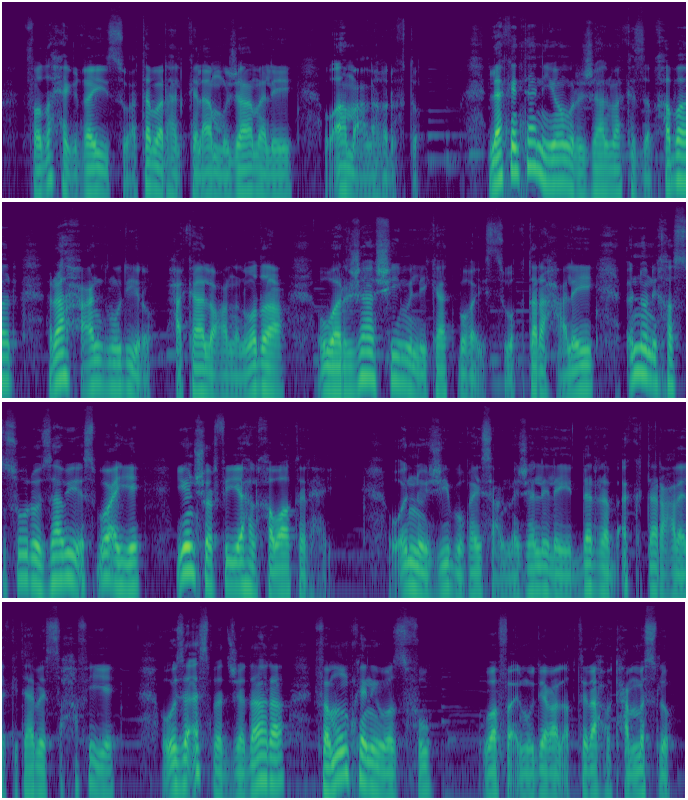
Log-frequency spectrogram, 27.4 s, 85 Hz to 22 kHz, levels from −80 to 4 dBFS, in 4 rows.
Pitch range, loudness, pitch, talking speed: 95-135 Hz, -28 LUFS, 105 Hz, 130 wpm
